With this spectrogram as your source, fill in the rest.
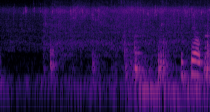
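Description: A wooden spoon scrapes and stirs in a metal pan.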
